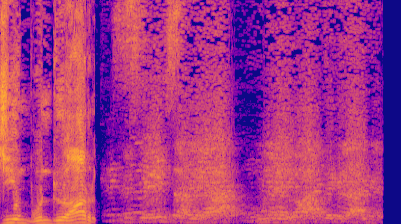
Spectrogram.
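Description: Small children sing along to music.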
